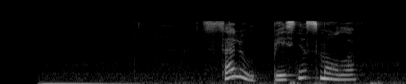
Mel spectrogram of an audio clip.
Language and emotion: Russian, positive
